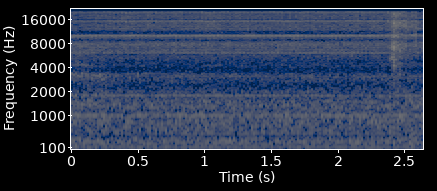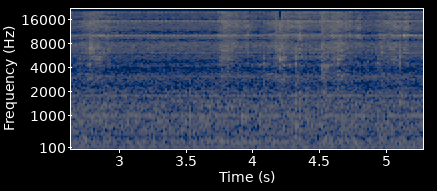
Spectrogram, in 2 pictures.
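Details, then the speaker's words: PlayStation 2 being restored: steady low hum from the spinning disc with light soft ticks as the laser sled moves back and forth; drive now seeks and reads normally, sounding better than before. "Oh, yeah. That's how it's supposed to sound."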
